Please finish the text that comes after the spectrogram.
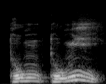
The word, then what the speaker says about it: Tongyi: Tungyi ya. Kalau Mandarinnya namanya Tungyi ya bacanya kayak gitu ya.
